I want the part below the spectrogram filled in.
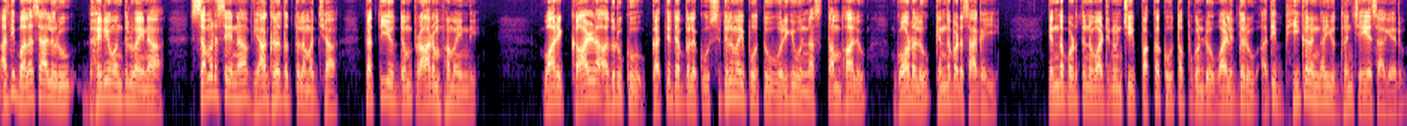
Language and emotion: Telugu, neutral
